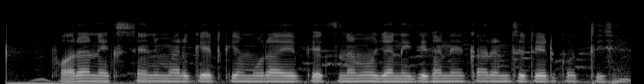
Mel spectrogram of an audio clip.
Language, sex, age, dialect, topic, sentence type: Bengali, male, 25-30, Western, banking, statement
